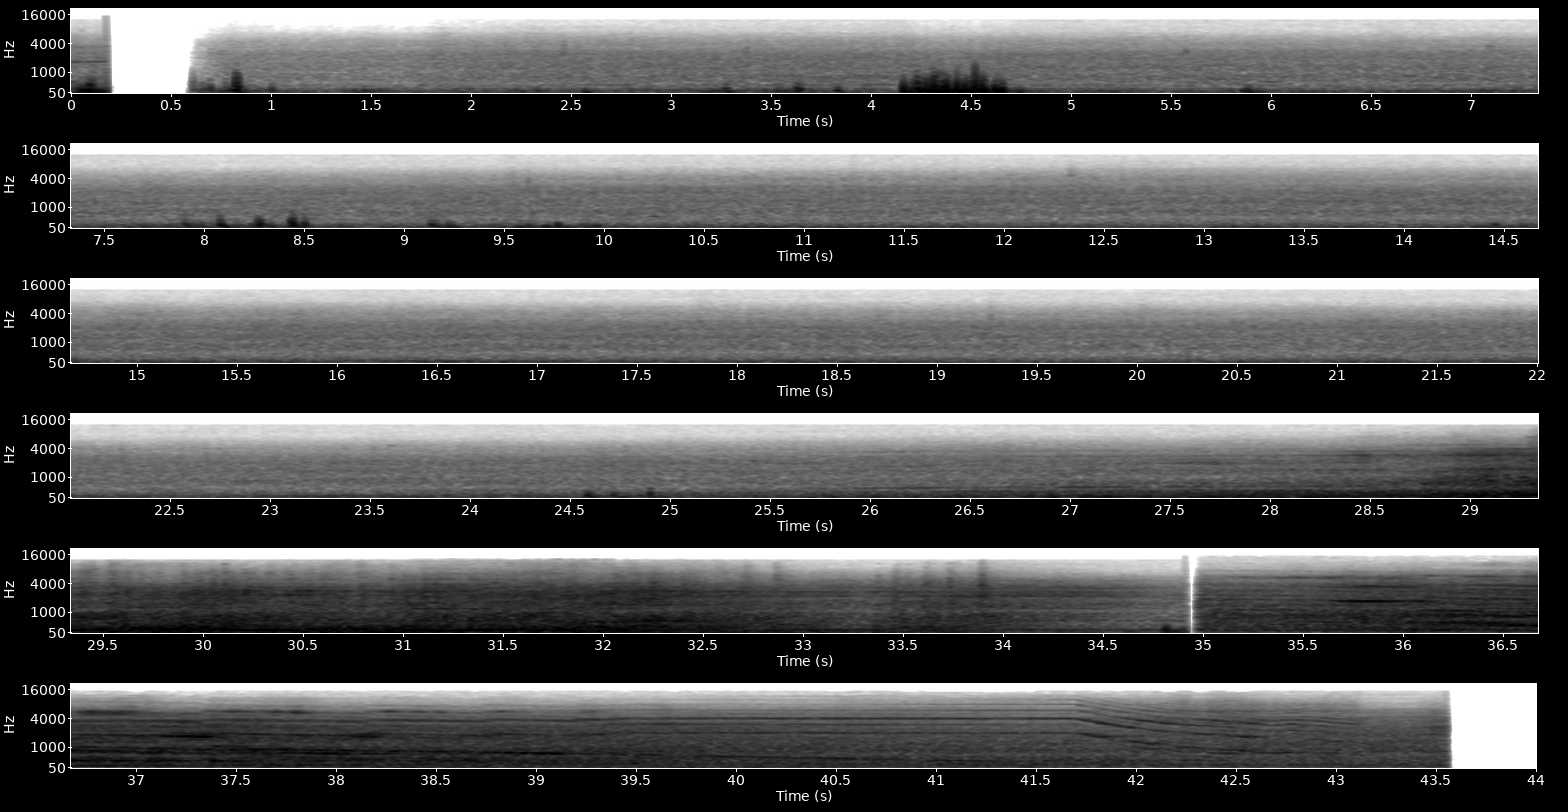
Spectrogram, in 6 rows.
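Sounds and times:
tram passing on rails: 0:24.0 - 0:43.6
electric motor whine: 0:35.0 - 0:43.6.

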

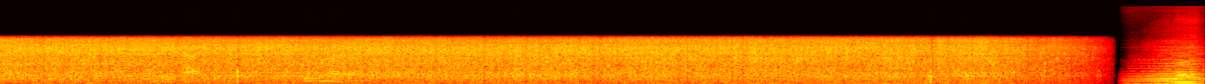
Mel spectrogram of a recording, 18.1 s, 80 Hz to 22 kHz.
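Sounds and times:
water rushing: 0:00.0 - 0:15.8.

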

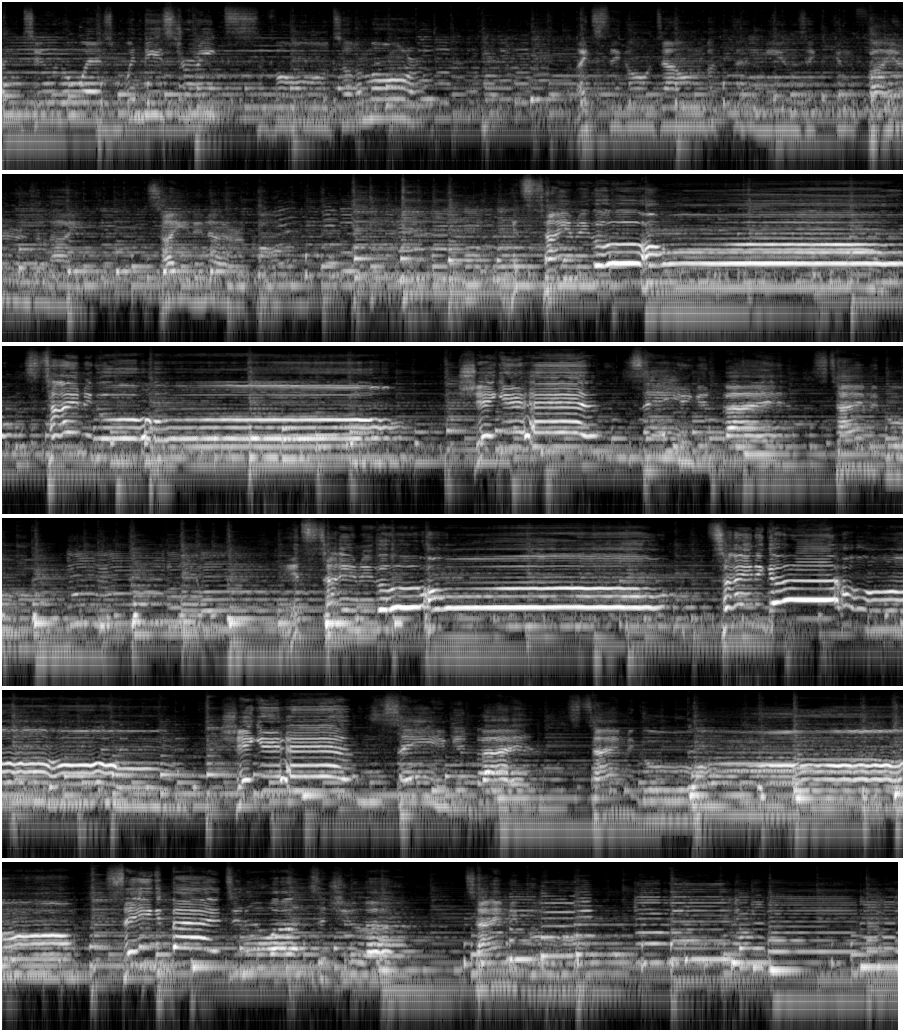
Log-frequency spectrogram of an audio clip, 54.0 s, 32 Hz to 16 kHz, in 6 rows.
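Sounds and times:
banjo rolls: 0:00.0 - 0:54.0
fiddle: 0:00.0 - 0:54.0
mandolin: 0:00.0 - 0:54.0
strummed acoustic guitar: 0:00.0 - 0:54.0
wordless held singing: 0:05.7 - 0:28.2, 0:29.8 - 0:51.0.

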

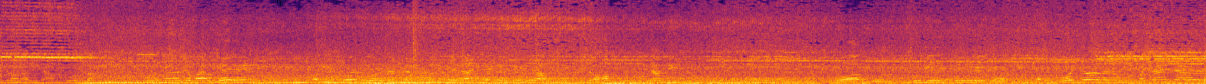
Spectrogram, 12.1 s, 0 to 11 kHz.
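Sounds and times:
people talking: 0:00.0 - 0:07.6, 0:08.2 - 0:12.0
vehicle noise: 0:00.0 - 0:12.0.

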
